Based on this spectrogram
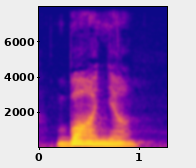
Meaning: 1. bath 2. bathhouse 3. Turkish bath, steam bath 4. dome, cupola
- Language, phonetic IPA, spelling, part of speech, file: Ukrainian, [ˈbanʲɐ], баня, noun, Uk-баня.ogg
